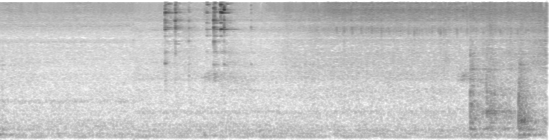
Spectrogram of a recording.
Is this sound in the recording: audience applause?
no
